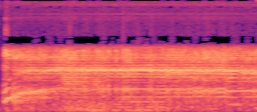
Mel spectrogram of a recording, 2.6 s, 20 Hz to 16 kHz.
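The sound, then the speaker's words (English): A 5-year-old child from Roswell, calling in to radio station B98.5, lets out one long, loud, raspy roar imitating a dinosaur, rising sharply at the start and held steady and harsh for a couple of seconds without a break. “Let's hear your dino roar.”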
